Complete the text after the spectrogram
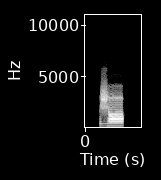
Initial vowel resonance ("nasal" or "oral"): oral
